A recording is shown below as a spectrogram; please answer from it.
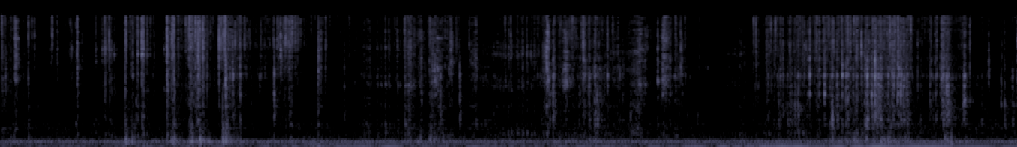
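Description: A utility knife slices and scrapes flaky curls off the edge of a solid white bar of soap. The result is a run of quick, bright, crisp scratches and crackles, with a steady low hum underneath.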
